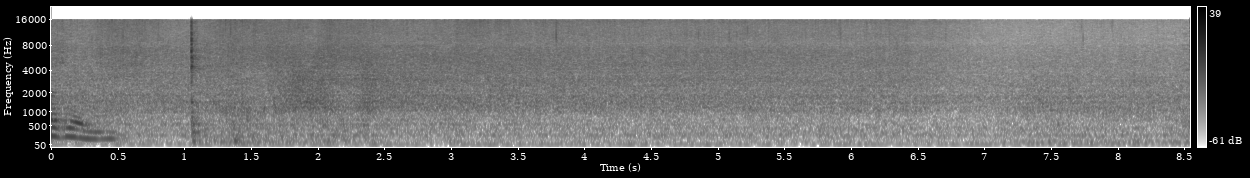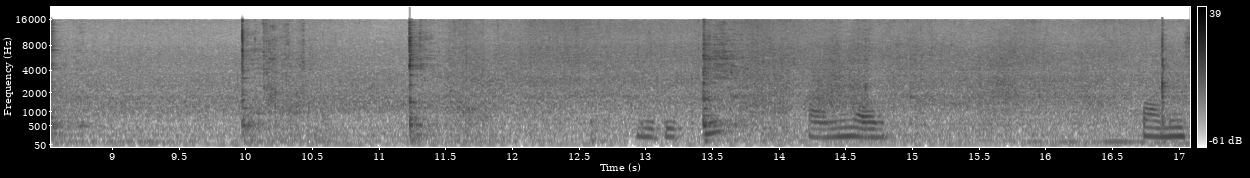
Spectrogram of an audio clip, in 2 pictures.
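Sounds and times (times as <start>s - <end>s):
vegetables sizzling in a frying pan: 0.0s - 17.0s
metal spatula stirring: 8.5s - 8.9s, 10.0s - 17.0s.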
